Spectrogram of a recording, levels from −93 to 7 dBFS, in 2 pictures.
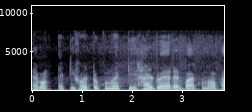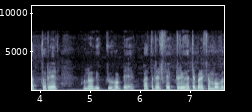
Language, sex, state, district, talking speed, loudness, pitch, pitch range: Bengali, male, Assam, Hailakandi, 140 wpm, -20 LUFS, 125 Hz, 115-130 Hz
